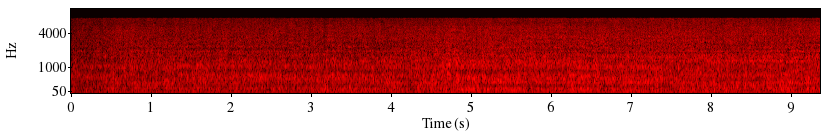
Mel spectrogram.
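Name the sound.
train engine running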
